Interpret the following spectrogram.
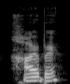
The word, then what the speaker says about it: harbor: is harbor again here there's no um arguments about this you must pronounce the h harbor and harbour means port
